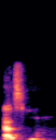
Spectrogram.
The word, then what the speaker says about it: asthma: any butter with soft curl to soften simply asthma christmas not christmas okay christmas simple christmas so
